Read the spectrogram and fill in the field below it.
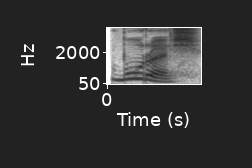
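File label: "бурӧсь", Komi, female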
